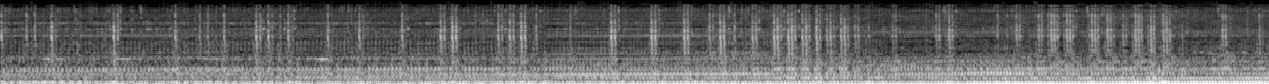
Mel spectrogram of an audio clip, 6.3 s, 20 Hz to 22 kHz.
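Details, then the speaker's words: Ferrari 246 Dino Magneti Marelli variable-speed wiper motor on a bench test, rheostat about 0–60 ohms: low hum with a rapid, even knock about three per second, from armature thrust (end-play) not set properly. "now this motor has another problem in it that the thrust is not set up properly on the armature because you can hear it knocking"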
